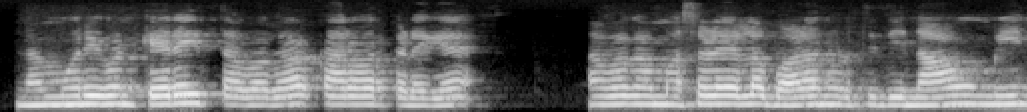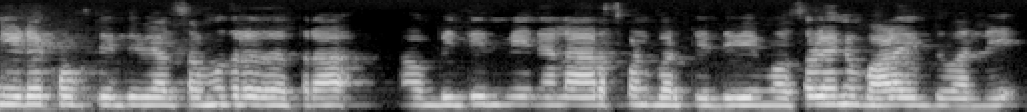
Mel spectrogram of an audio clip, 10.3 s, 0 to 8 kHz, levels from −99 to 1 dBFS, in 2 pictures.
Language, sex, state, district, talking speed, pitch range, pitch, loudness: Kannada, female, Karnataka, Shimoga, 175 wpm, 200-220 Hz, 210 Hz, -16 LUFS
